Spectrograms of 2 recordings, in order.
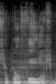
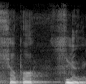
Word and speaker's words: superfluous: So that word, people pronounce it all different ways. Superfluous. No, it's superflu, like the flu.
